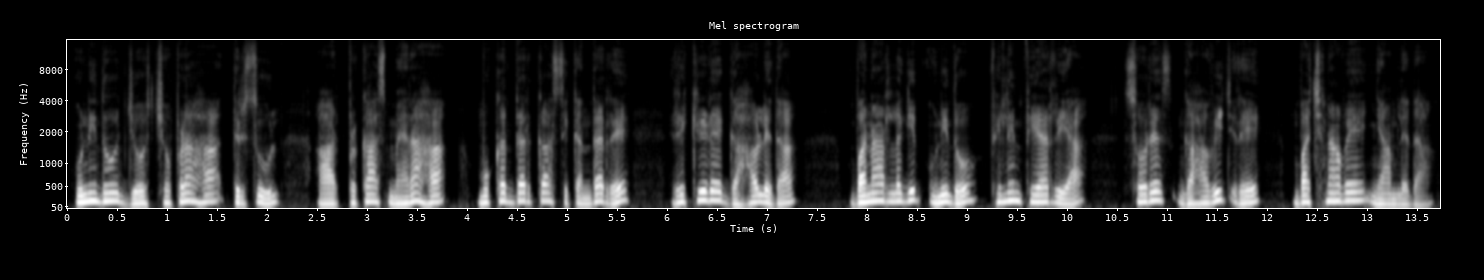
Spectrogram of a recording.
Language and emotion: Santali, neutral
